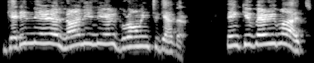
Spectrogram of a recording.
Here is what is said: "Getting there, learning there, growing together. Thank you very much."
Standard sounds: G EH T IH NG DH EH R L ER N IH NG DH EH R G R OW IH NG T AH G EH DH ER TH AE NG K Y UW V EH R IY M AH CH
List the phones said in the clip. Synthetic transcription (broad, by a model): G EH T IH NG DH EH R L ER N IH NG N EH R G R OW IH NG T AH G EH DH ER T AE NG K Y UW V EH R IY M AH CH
